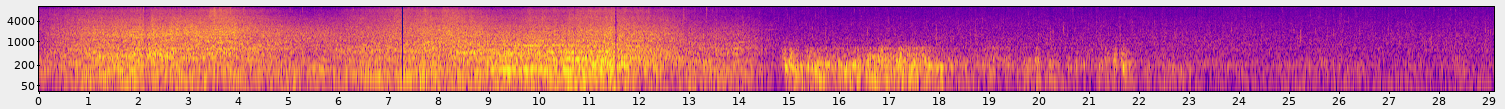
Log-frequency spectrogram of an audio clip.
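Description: Heavy rain pouring with thunder rumbling, swelling loud twice. About halfway through it changes suddenly to lighter, steady rain, with a low rumble that dies away.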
